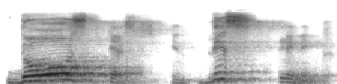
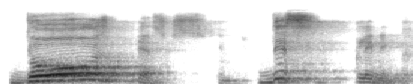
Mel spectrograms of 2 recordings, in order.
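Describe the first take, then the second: First: Slow, with those and this pressed harder; stress on those and this. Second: THOSE and THIS hit louder, slowly; stress on those and this. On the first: Teacher repeating the stress demo on those and this. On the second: Teacher showing sentence stress on those and this. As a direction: lean on those and this. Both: Shown as a demonstration. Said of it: "so those and this are emphasized".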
